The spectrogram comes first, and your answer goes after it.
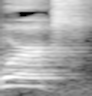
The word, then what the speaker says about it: Worx: worx brand of oscillating multi-tool 20 volt that is spelled wrx all right i'm not gonna hate on works that much i will say this it does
